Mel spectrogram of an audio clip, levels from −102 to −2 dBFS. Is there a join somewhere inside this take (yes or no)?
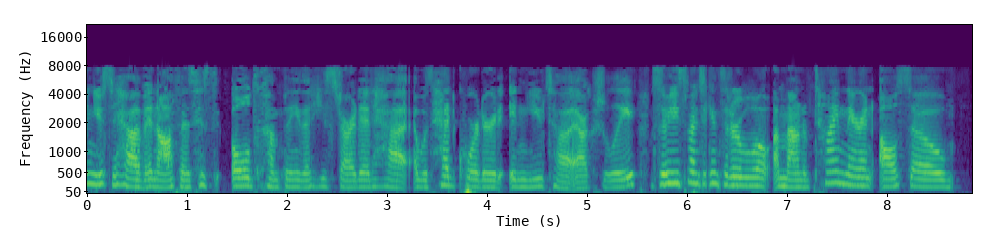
yes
